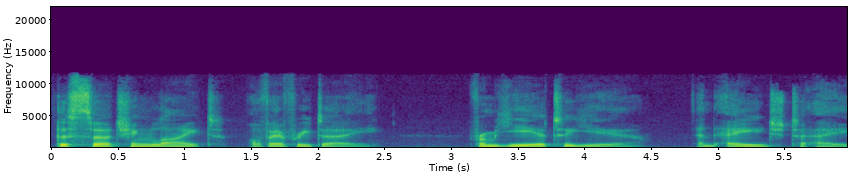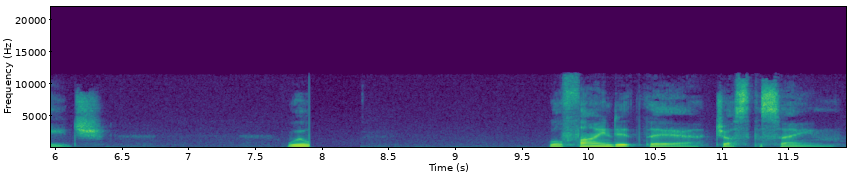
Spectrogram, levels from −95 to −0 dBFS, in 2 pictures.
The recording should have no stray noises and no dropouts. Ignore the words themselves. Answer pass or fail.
pass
